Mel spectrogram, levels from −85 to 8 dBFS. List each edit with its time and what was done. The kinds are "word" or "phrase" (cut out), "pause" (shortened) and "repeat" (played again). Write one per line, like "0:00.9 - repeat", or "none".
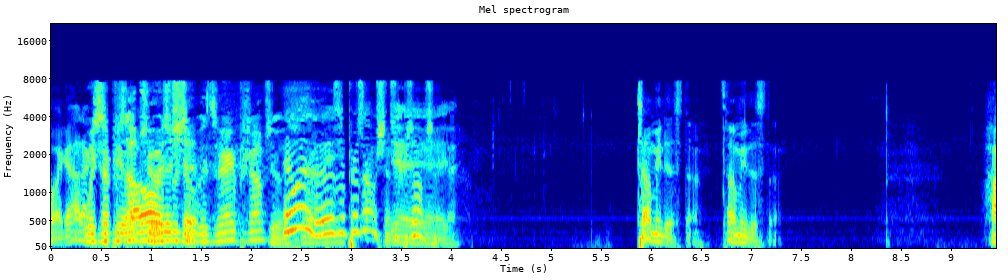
0:03.4 - phrase
0:04.0 - word
0:06.6 - pause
